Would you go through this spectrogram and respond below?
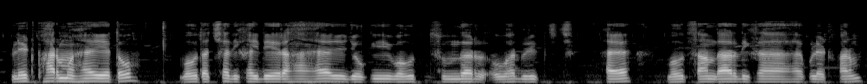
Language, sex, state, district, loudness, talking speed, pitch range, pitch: Hindi, male, Chhattisgarh, Balrampur, -21 LUFS, 150 wpm, 125-135 Hz, 130 Hz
